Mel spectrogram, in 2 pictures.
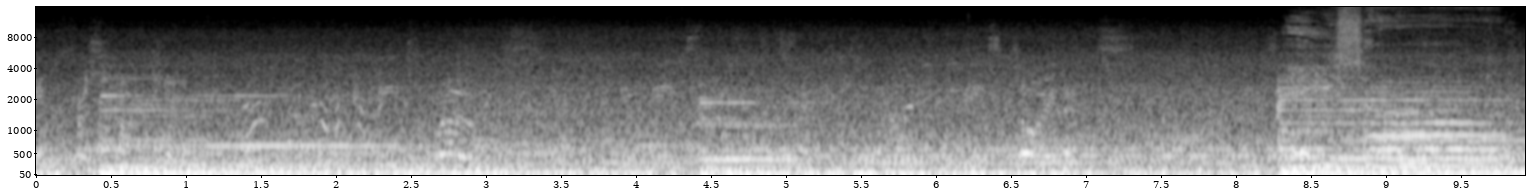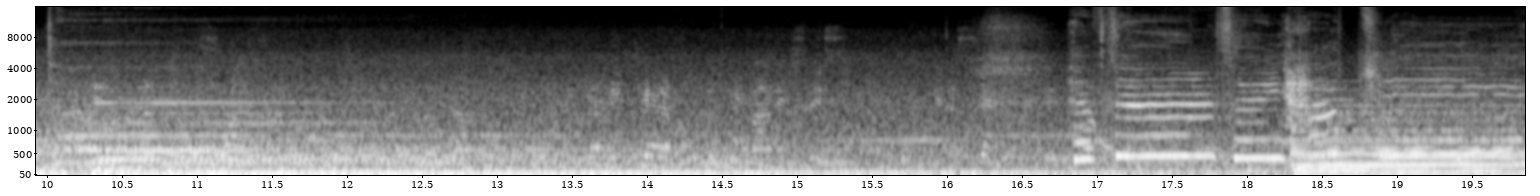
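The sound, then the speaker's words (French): A loud, steady roar of a waterfall, heard while approaching it past a crowd of tourists taking photos, rushes without pause throughout, layered with a low droning hum and faint, indistinct voices. “Ah, on entend le bruit alors qu'on s'approche de la cascade et qu'on la voit de moins en moins en fait parce qu'il y a un mur de touristes qui prennent leurs photos.”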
